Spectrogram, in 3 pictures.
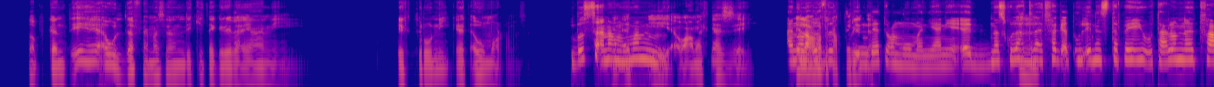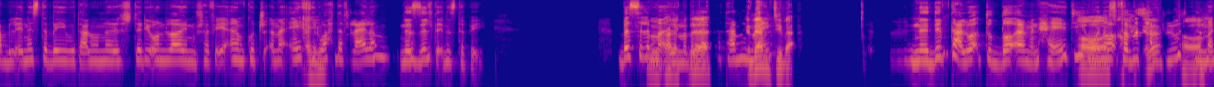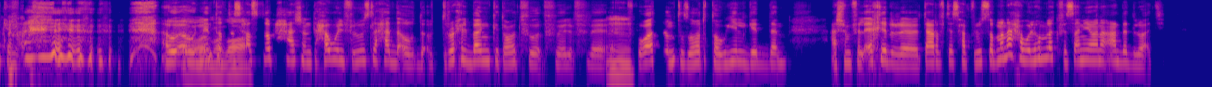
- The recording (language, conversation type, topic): Arabic, podcast, إيه رأيك في الدفع الإلكتروني بدل الكاش؟
- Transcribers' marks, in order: in English: "الترندات"; in English: "أونلاين"; tsk; laughing while speaking: "آه"; laugh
